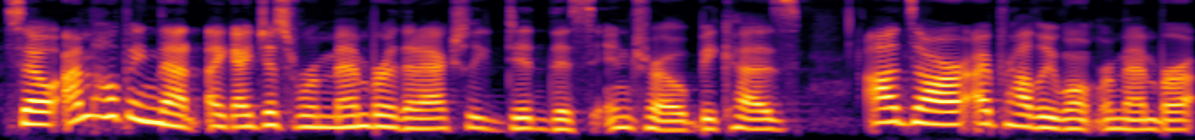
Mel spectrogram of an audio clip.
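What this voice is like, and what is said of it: Sounds unwell, slightly off voice. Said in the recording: “I sound a little weird today because I'm sitting here with the flu. I've got like 102 degree fever”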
